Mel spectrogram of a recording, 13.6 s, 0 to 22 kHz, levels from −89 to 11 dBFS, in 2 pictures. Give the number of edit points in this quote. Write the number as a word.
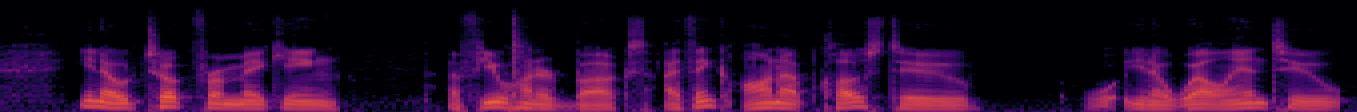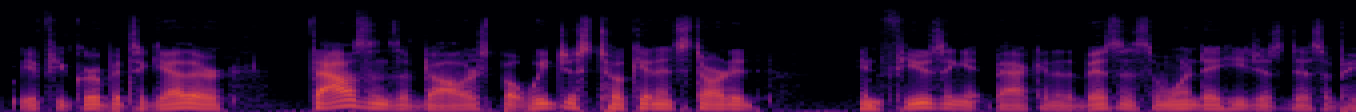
zero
